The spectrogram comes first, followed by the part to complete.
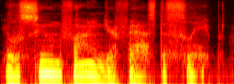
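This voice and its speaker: A man voicing a confident, helpful rabbit from a bedtime storybook, soft, breathy and instructive. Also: mid-range voice, slow, no room sound, full character voice. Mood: confident advice. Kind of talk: soft-spoken ASMR storybook reading.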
